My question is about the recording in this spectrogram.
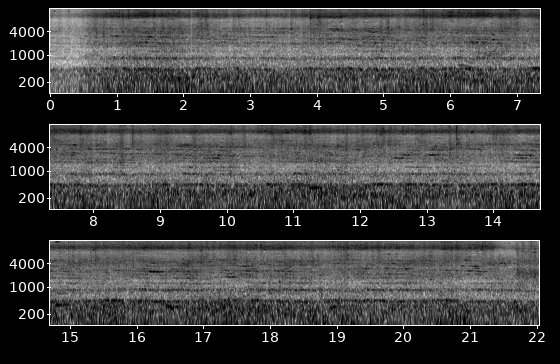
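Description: Amtrak Auto Train's enclosed autorack cars rolling past close by: a loud, steady rumble of steel wheels on rail, with a thin steady whine riding above it.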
